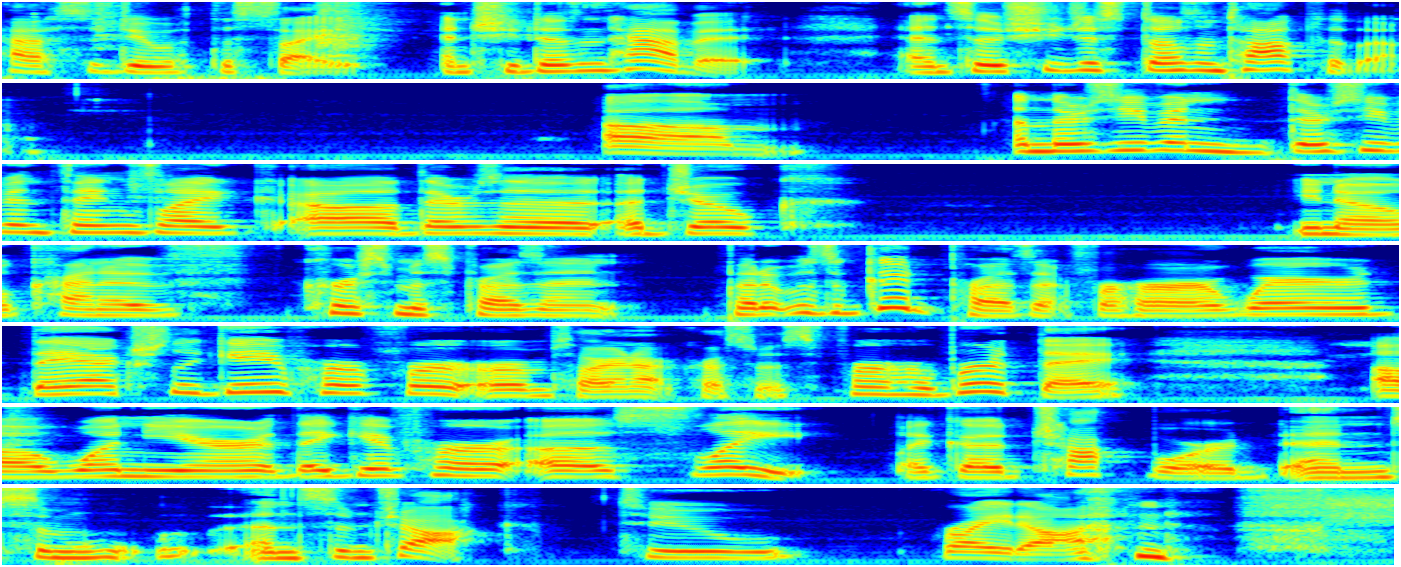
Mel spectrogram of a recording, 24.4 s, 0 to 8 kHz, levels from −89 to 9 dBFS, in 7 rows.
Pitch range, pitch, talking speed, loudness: 180-245 Hz, 205 Hz, 195 wpm, -15 LUFS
